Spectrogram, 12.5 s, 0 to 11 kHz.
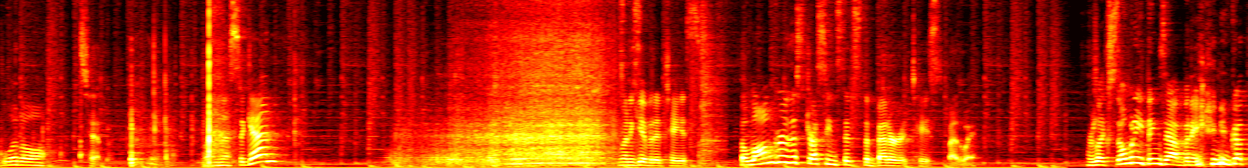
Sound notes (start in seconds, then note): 3.8 blender blending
